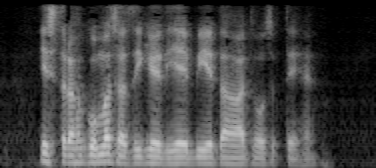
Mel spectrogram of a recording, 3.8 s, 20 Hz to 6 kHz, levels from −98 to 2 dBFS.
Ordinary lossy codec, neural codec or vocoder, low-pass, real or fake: MP3, 32 kbps; codec, 16 kHz, 0.3 kbps, FocalCodec; 5.4 kHz; fake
